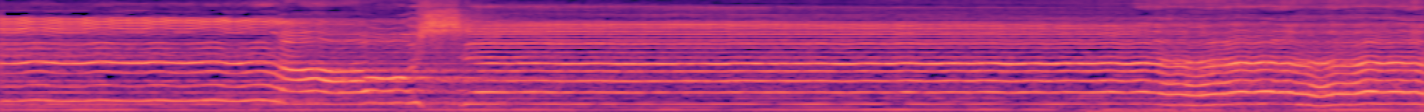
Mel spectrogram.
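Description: A young girl singing an Arabic song solo in long held notes that waver with vibrato and turn in ornaments, over a low steady backing drone.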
